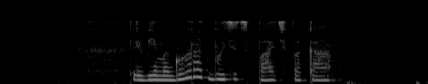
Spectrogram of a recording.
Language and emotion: Russian, neutral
